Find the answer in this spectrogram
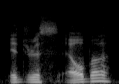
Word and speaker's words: Idris Elba: Am I pronouncing his name correctly? Say that He's again. Idris Elba.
